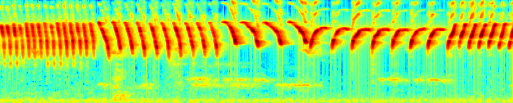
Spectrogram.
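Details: Training song of a Yorkshire canary meant for young canaries, opening with a fast high trill, then repeated descending whistled slurs and sweeping notes, and closing with another rapid rattling trill.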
